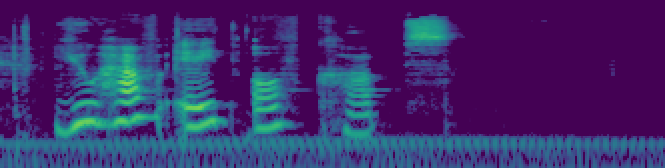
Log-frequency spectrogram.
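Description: A card slaps softly onto a table.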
